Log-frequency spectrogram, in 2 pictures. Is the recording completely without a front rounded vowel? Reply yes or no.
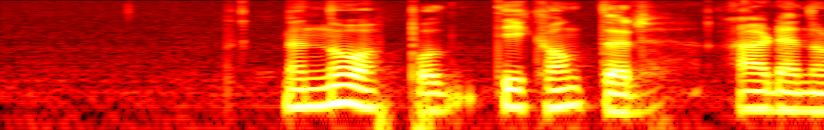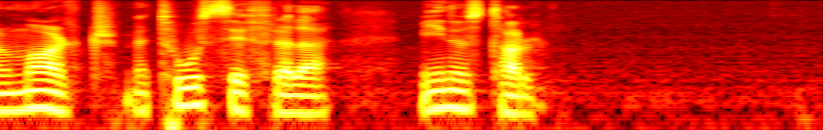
yes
